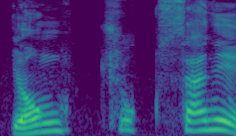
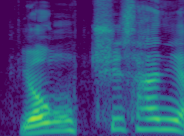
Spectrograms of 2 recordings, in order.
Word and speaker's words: 영축산: 오대산 안에 오대산 안에 영축산이 있어 영취산이 아니에요 영축산 발음이 축자 발음이납니다 그래서 통도사가 있는데도 영축산 나중에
